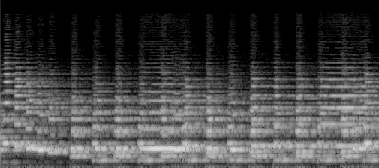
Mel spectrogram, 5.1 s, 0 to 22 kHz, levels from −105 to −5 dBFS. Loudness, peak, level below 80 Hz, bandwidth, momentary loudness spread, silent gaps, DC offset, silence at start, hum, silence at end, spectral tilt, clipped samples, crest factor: -29 LUFS; -16 dBFS; -68 dBFS; 5.6 kHz; 9 LU; none; under 0.1%; 0 s; none; 0 s; -6 dB/octave; under 0.1%; 14 dB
